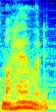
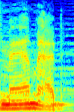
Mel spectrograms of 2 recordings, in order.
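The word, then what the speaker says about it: מחמד: yehuda's hebrew english dictionary it is correctly pronounced as muhammad not mahmad so how we're going to know for sure if it's pronounced as muhammad the muslim prophet or as mahmad a random hebrew word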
